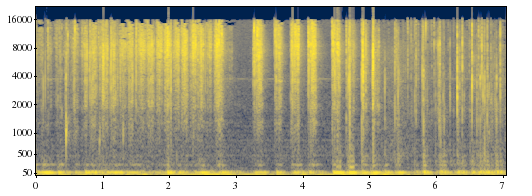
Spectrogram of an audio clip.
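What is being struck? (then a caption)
Rock salt lamp. Long acrylic nails rub and scratch across the rough surface of a large, solid pink Himalayan rock salt lamp. Rapid, bright, gritty scratching strokes sit over a steady low hum, with a brief thinning of the scratches around the middle before dense scratching resumes.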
